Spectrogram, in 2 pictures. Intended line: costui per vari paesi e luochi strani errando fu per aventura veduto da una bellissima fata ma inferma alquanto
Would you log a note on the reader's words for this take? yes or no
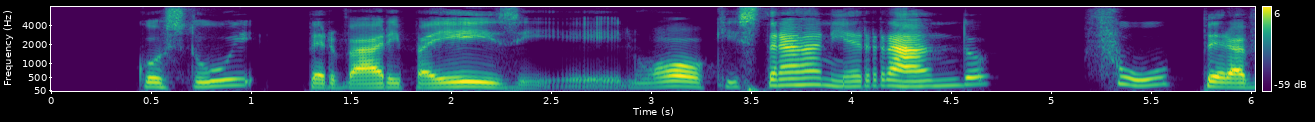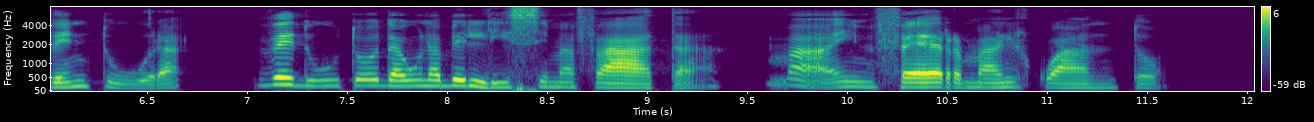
no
